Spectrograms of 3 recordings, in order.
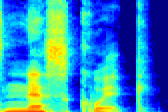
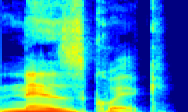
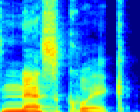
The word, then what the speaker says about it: Nesquik: and made it alcoholic I believe it's Nesquik not nez quick oh yeah I think it's Nesquik like Nestle Haley's entire world just rotated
